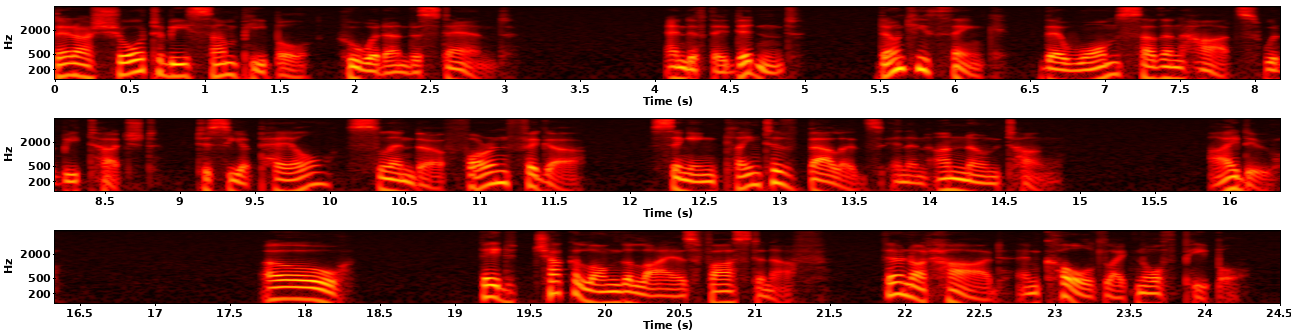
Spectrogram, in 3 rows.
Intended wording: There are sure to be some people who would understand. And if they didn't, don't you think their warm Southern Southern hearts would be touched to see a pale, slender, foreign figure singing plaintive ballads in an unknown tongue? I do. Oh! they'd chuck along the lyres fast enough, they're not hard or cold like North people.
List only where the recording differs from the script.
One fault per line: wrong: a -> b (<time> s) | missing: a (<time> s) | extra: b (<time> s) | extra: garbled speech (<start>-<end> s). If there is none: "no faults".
missing: Southern (7.5 s)
wrong: or -> and (22.8 s)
